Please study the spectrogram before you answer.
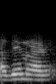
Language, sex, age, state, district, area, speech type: Malayalam, female, 18-30, Kerala, Thiruvananthapuram, urban, conversation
